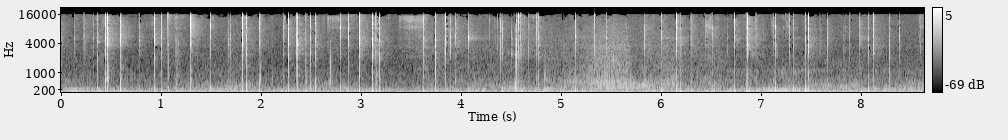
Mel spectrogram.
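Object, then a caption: Painted wooden toy lipstick tube. A slim, finger-length, solid pink painted wooden toy lipstick or mascara tube is held upright and tapped and scratched with long nails. Many sharp, bright clicks come in rapid irregular bursts. Around the middle, a softer scratchy rustle sits under a low, steady hum.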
